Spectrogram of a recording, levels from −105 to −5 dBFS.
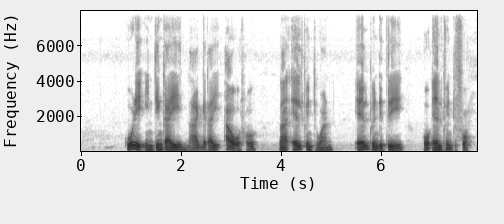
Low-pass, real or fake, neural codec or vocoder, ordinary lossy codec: none; real; none; none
